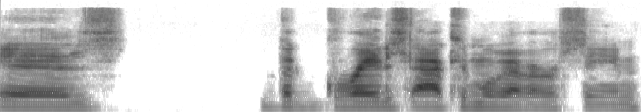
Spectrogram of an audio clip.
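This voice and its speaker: A man with a New York accent at a fairly slow pace, dry, close sound with no echo and a quiet background. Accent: New York City. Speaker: podcast co-host. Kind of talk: casual chat.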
